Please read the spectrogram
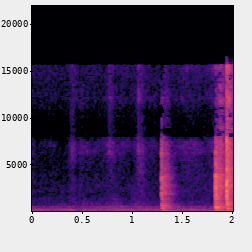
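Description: Two brief soft clacks as the wooden rigid heddle loom is handled during weaving, the second just before the end, over quiet room tone.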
